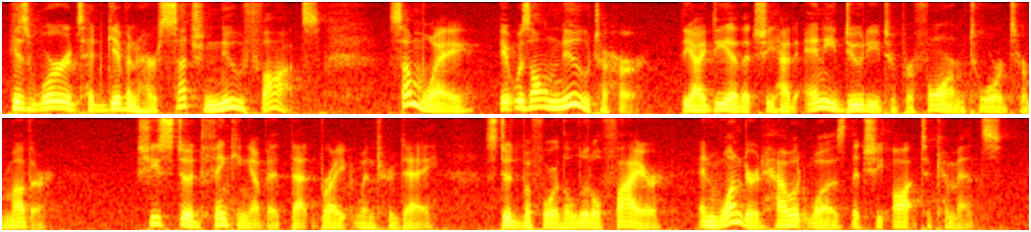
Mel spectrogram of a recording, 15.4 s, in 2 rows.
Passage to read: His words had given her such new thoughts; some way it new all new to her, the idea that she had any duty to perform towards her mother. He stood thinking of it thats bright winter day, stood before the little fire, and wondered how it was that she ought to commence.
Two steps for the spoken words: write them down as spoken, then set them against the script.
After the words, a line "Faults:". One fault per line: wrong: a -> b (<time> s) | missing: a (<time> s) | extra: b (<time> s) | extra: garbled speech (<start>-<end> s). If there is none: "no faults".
His words had given her such new thoughts; some way it was all new to her, the idea that she had any duty to perform towards her mother. She stood thinking of it that bright winter day, stood before the little fire, and wondered how it was that she ought to commence.
Faults:
wrong: new -> was (3.8 s)
wrong: He -> She (8.7 s)
wrong: thats -> that (9.9 s)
